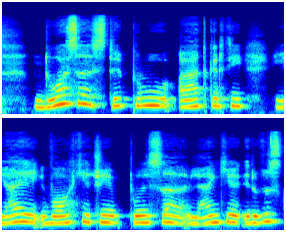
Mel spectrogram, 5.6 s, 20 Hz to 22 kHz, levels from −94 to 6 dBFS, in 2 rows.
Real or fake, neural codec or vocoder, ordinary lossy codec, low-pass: fake; autoencoder, 48 kHz, 32 numbers a frame, DAC-VAE, trained on Japanese speech; AAC, 48 kbps; 14.4 kHz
